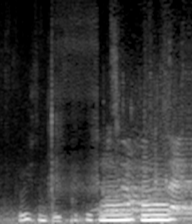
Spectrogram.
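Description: A person's voice speaking, with long drawn-out vowels held in the second half and louder there.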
